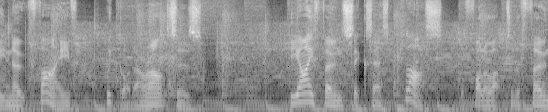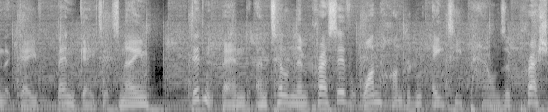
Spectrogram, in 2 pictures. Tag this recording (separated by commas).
Music, Speech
